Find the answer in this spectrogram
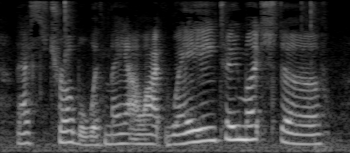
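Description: A woman at a moderate pace with a Southern US accent, a medium pitch and ordinary pitch variation. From Mississippi. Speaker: craft vlogger. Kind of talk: casual chat.

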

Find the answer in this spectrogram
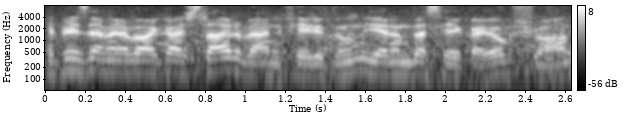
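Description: Noticeable background noise sits behind a man who speaks at a very fast pace. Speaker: travel vlogger. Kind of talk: casual vlog chat. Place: street. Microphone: phone near.

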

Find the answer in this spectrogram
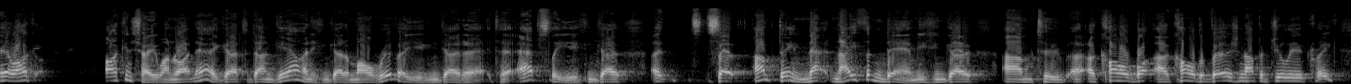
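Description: His pitch swings very widely as this man talks at a fairly quick pace. The background stays quiet. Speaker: politician interviewed remotely. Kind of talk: interview answer. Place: office. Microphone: lapel.

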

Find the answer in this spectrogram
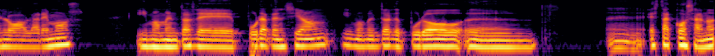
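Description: A man's fairly low voice, fairly slow and monotone, over a quiet background. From northern Spain. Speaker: film critic YouTuber. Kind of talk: film review monologue. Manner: hesitant, many fillers. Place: home room.

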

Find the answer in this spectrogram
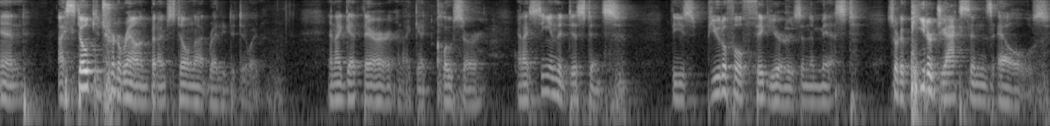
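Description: A man speaks at a fairly slow pace with a fairly low pitch, a dark, mellow tone, vocal fry, and ordinary pitch variation. His loudness swings widely, and audible room echo surrounds him. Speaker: stand-up comedian. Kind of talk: stand-up storytelling. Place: stage. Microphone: handheld.

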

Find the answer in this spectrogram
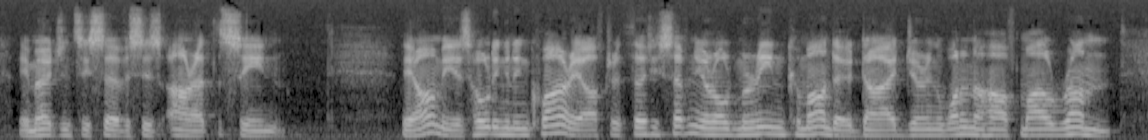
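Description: A man talks at a very fast pace and fairly high pitch. His loudness stays very even and his intonation fairly even. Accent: British. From England. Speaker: TV news announcer. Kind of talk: scripted regional TV news bulletin read to camera. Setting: TV studio. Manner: formal, crisp, measured and brisk. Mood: formal, serious. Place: studio.

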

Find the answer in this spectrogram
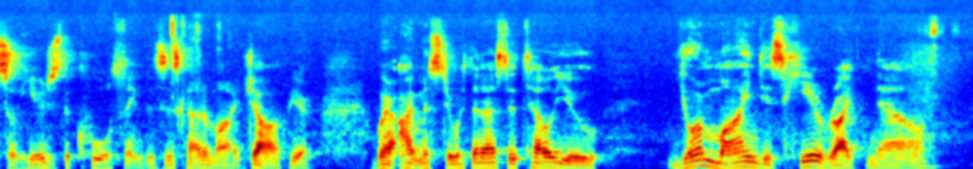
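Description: A man speaks with a very deep, low pitch and a dark, mellow tone. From Canada (born in Iran, moved at seven). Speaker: online lecturer. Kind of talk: livestreamed solo lecture. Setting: livestream. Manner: halting, many fillers.

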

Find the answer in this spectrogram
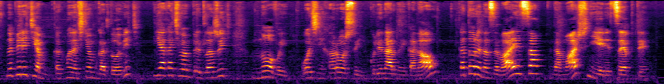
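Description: Clear music plays in the background. A woman speaks at a fairly slow pace. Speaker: cooking channel host. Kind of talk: casual vlog chat. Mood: cheerful, friendly. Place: kitchen.

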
